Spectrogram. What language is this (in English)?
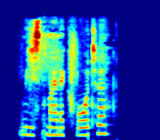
German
